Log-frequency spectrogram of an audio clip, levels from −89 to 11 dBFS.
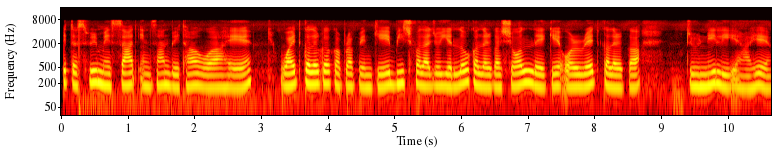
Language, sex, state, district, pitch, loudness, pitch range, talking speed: Hindi, female, Arunachal Pradesh, Papum Pare, 175 Hz, -17 LUFS, 165-190 Hz, 155 wpm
